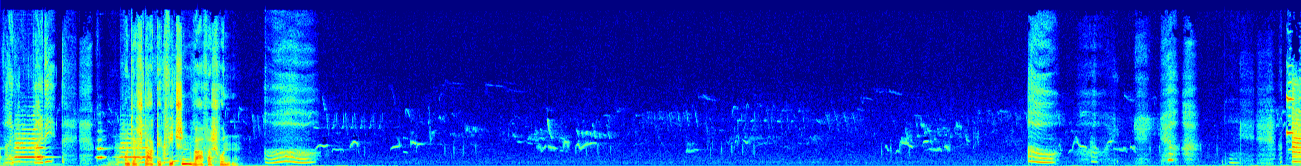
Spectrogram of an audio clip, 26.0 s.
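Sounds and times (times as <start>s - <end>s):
faint birdsong chirps and whistles: 4.7s - 26.0s.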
